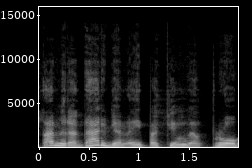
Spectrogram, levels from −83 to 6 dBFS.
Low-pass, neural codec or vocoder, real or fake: 14.4 kHz; codec, 44.1 kHz, 2.6 kbps, DAC; fake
